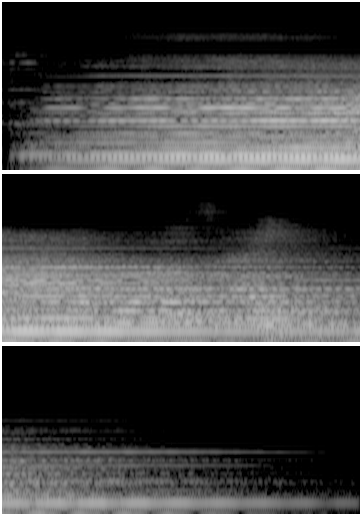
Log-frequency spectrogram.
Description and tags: Angelic voices, strings, and synthesised sounds morphed together to produce a strange plaintive sound.I made the sounds in this pack as ethereal atmospheres/backgrounds/intros/fills. Part of my Atmospheres and Soundscapes pack which consists of sounds designed for use in music projects or as backgrounds intros and soundscapes for film and games.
